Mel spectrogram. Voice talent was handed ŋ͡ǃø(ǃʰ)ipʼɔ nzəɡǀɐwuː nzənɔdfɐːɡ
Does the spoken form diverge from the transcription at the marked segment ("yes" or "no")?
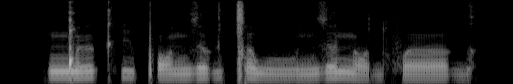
yes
